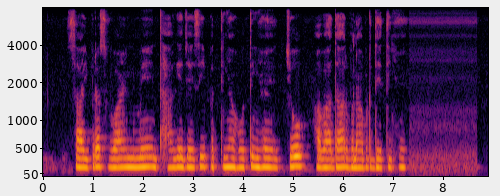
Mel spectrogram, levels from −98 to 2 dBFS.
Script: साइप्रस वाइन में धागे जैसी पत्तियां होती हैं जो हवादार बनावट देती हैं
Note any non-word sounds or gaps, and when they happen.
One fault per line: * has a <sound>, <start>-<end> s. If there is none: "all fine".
all fine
